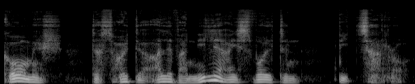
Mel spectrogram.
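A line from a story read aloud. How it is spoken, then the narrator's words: Murmuring. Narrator (German): murmelte Frau Angelo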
